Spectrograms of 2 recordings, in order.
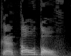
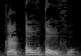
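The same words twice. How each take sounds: First: The t sounds are hit hard and separate. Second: The t sounds are hit hard and separate.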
